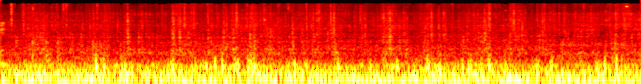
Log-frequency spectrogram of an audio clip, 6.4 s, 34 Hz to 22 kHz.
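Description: A Lada Samara (VAZ-2108) 1500S heard from inside the cabin as it crawls up a rough gravel track: a steady low rumble of engine and tyres. Small knocks and rattles are scattered through it, from the body and suspension jolting over stones.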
